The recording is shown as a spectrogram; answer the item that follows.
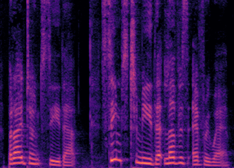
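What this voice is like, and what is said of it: Bad British accent, Hugh Grant imitation. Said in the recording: “the voiceover from Hugh Grant ... this terrible British accent”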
